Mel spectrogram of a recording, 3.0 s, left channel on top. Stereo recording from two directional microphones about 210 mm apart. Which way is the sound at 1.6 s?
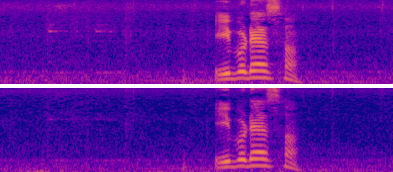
15° right (ahead or behind).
